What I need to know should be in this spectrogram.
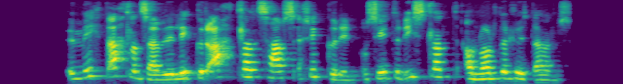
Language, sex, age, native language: Icelandic, female, 20-29, Icelandic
